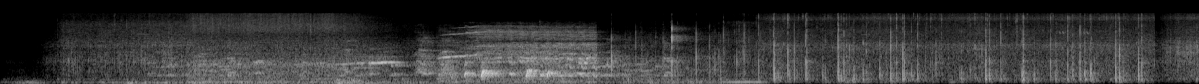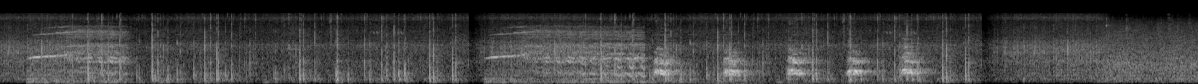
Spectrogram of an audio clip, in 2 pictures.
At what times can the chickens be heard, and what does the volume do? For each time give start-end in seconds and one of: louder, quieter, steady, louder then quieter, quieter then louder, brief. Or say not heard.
1.4-6.8 louder then quieter.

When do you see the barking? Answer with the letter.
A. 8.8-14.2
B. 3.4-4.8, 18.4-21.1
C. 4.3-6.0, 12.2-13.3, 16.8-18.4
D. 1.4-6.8
B.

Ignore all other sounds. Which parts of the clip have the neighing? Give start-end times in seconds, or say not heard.
4.3-6.0, 12.2-13.3, 16.8-18.4.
